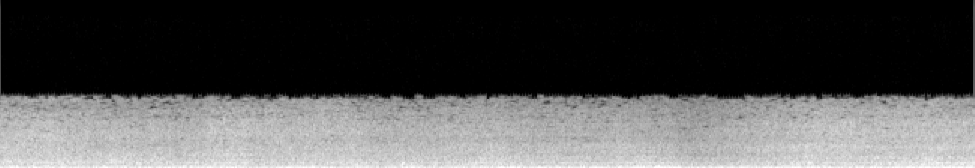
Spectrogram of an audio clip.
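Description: Ocean surf washes against a rocky ledge shoreline at Newport, Rhode Island, a dense, steady roar of churning water and wind, loud and continuous with no distinct breaks.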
